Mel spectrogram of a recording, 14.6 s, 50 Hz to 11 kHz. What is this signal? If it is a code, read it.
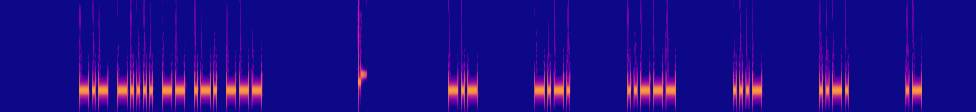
Morse code, heard as a keyed tone, about 26 wpm, spaced as for 12 wpm, 700 Hz. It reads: K6MRO KC2VFA
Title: USA Call Signs - 6x Character Spacing - 25wpm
